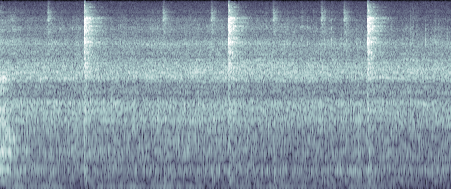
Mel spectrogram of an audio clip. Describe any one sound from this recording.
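Short menu click sounds play through a television speaker.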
